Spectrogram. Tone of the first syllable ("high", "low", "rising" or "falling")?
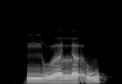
low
